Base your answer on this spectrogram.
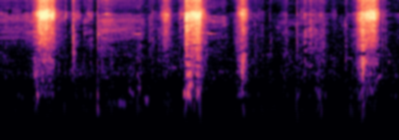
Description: chihuahua dog sneezing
